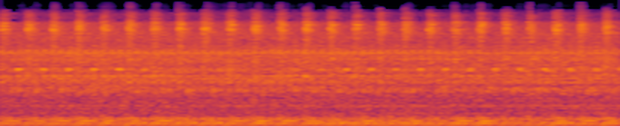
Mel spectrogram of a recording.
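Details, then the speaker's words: Car after an autocross track day, intake taken apart and checked, idling; fast light ticking hiss about four a second over a low hum; metallic sucking noise, cause unknown, owner suspects the tune. "so as you can hear it's not going away um i have no idea what else it could be"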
